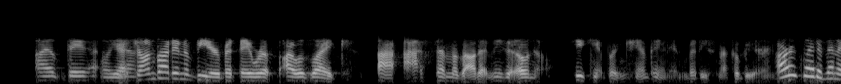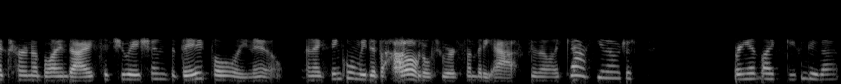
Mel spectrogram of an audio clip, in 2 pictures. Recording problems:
phone-call audio; poor line; nothing above 3 kHz

